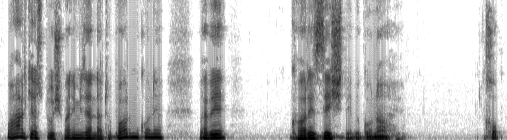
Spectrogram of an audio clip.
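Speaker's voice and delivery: ordinary talk, nothing marked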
